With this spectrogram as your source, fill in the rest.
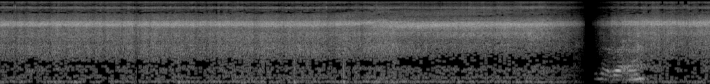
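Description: Lamb ribs sear in a hot pan or on a grill, giving a steady, loud, bright sizzle that runs unbroken, dips briefly for a moment, then resumes.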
